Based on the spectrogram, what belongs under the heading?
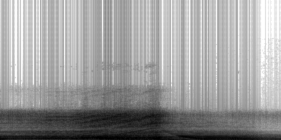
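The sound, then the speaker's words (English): A police squad car's engine revs and accelerates while scouting around the city, rising in pitch for about three seconds, then drops as it shifts down and keeps rumbling steadily, loud with no voices. “After scouting around the city in a squad car for some time, in a vain search for clues to the whereabouts of the Green Hornet”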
